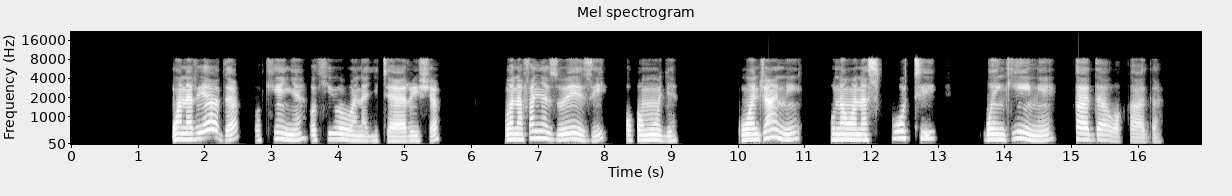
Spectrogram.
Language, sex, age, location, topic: Swahili, female, 25-35, Mombasa, education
